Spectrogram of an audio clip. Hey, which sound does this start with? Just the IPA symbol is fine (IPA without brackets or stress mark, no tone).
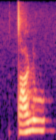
tˤ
